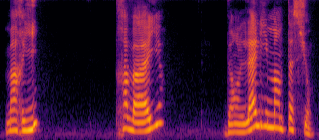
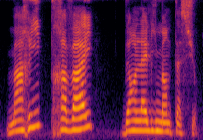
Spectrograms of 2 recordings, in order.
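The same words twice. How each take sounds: First: The sentence is said slowly. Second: The sentence is said fast.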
